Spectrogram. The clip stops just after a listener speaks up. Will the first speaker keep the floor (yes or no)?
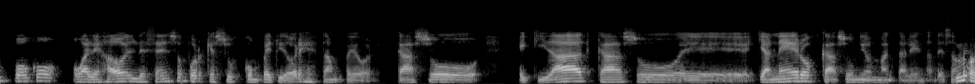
no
